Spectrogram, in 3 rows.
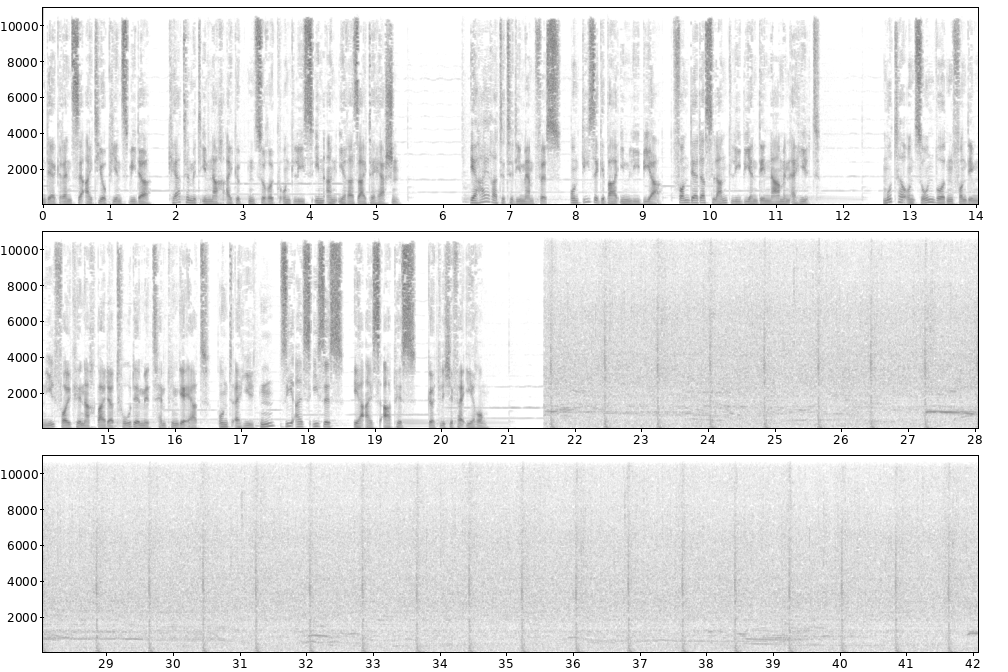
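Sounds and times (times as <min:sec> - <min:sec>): soft thumps: 0:21.6 - 0:41.9
rain-like hiss: 0:21.6 - 0:42.0.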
